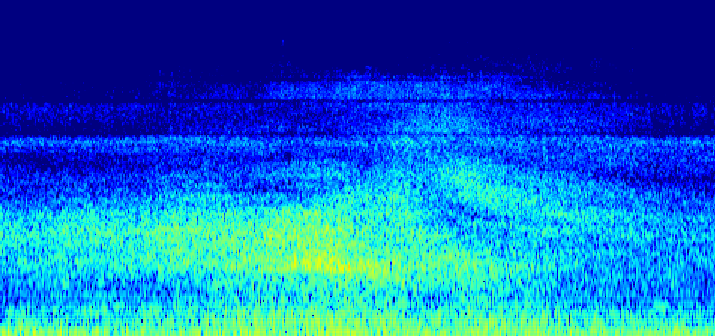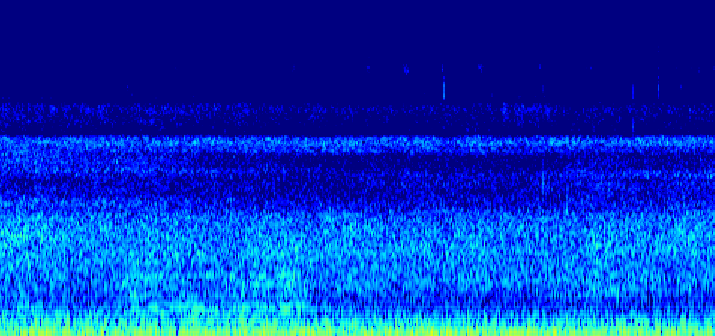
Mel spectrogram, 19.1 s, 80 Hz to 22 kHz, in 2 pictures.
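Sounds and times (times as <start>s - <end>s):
vehicle passing by: 2.3s - 9.0s.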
